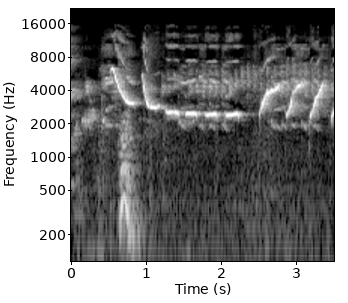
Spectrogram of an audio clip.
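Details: White-rumped shama song used as a lure to provoke other birds into singing: loud, clear whistled notes sliding down, a long level whistle, then quick rising upslurred whistles near the end.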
